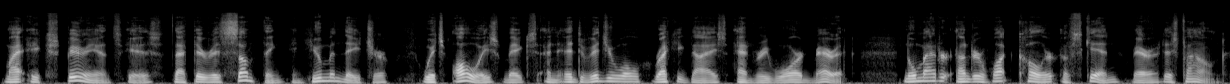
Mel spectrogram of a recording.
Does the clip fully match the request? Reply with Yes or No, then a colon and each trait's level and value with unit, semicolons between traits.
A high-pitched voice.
No: low, 110 Hz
